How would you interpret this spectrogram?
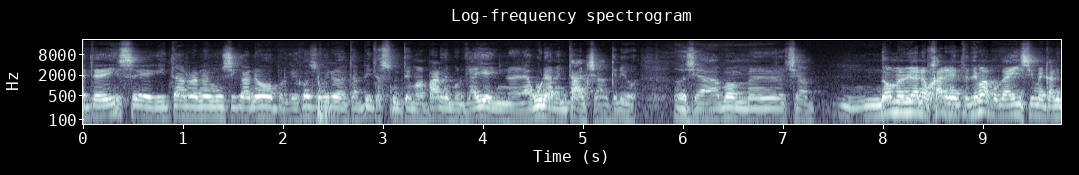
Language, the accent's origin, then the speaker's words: Spanish; Uruguay; Creo que en eso somos uruguayos.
